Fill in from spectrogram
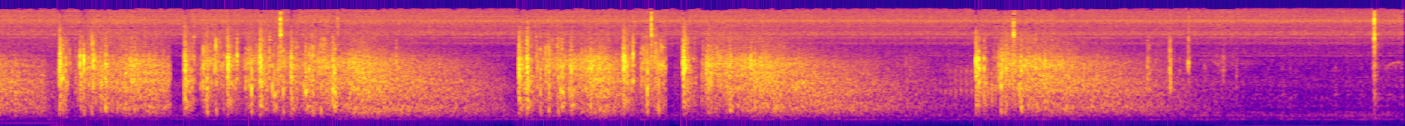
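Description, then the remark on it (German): Bursts of gunfire crack out in several rapid clusters, each followed by a rolling, echoing wash, then trail off into fainter scattered shots near the end. No one speaks. “Die Schüsse werden mehr und mehr.”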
